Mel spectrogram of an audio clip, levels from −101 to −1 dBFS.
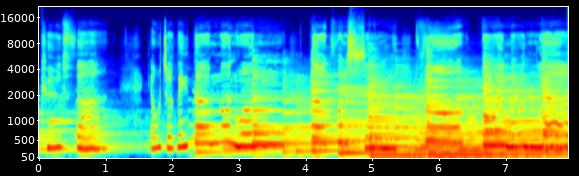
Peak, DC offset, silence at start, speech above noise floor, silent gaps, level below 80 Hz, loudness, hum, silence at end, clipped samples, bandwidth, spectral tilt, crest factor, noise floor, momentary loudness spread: -4 dBFS; under 0.1%; 0 s; 28 dB; none; -38 dBFS; -17 LUFS; none; 0 s; under 0.1%; 11.5 kHz; -7 dB/octave; 12 dB; -45 dBFS; 9 LU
